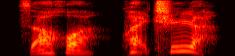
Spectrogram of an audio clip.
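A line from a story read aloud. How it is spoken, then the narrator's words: Lewd, domineering laugh. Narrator (Chinese): 黑人居高临下的淫笑着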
